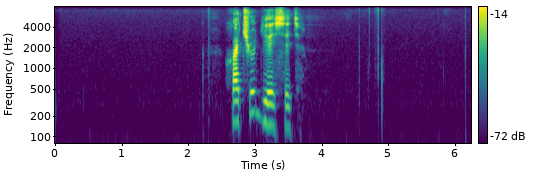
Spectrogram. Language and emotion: Russian, neutral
